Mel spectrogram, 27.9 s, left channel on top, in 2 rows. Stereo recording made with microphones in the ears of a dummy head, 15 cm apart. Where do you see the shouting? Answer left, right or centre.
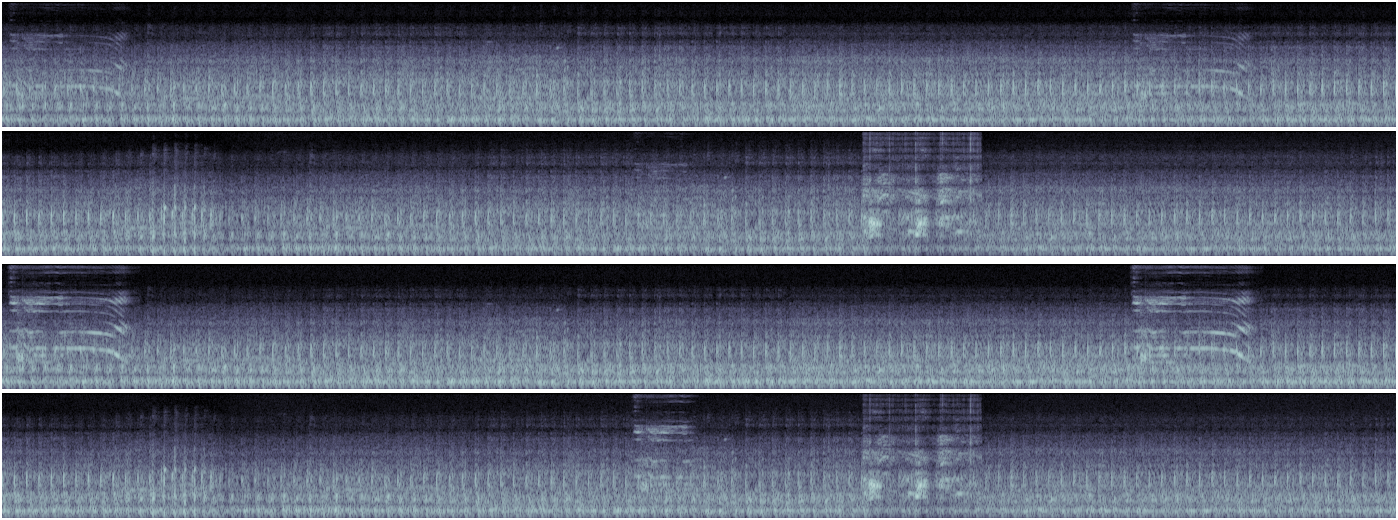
right.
